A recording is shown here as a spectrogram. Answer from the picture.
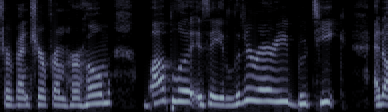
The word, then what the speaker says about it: Bas Bleu: So our sponsor is Bas Bleu, which is spelled B-A-S-B-L-E-U.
